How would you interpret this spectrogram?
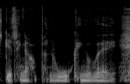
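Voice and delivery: plain reading voice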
